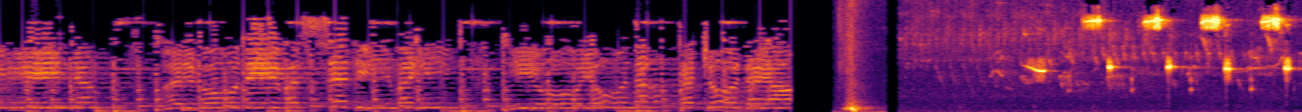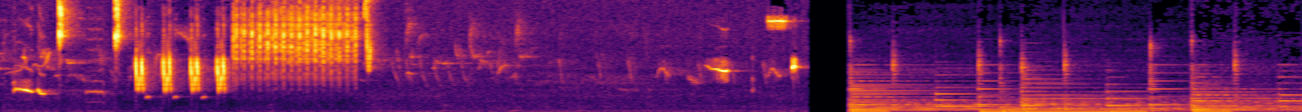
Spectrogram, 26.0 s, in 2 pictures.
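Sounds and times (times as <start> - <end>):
birds chirping: 9.0 - 21.1
fast bird trill: 9.8 - 17.8, 20.0 - 21.1.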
